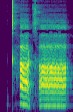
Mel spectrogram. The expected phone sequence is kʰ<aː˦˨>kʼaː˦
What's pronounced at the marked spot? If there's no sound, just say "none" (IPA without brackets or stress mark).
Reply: a˦˨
